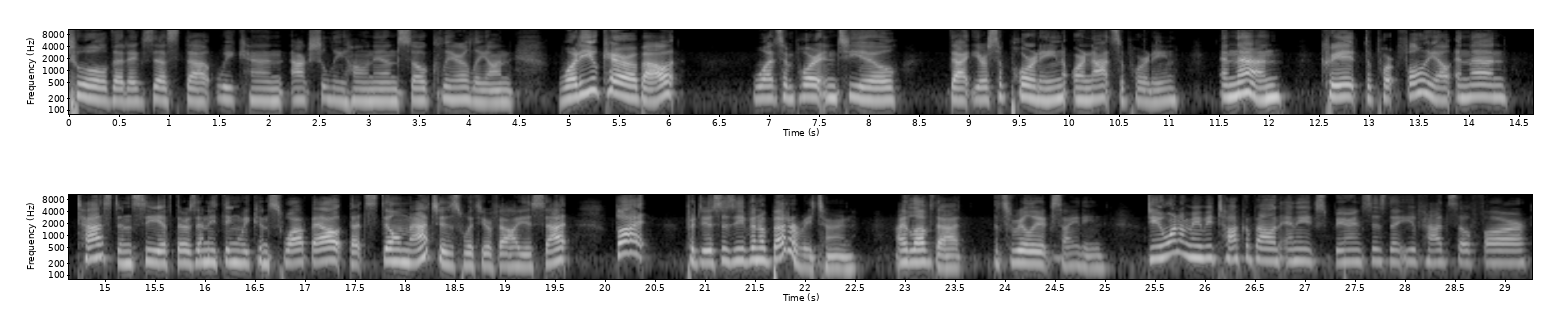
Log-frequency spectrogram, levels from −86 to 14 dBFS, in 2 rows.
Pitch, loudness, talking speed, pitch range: 210 Hz, -20 LUFS, 160 wpm, 185-225 Hz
